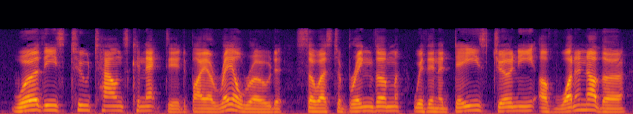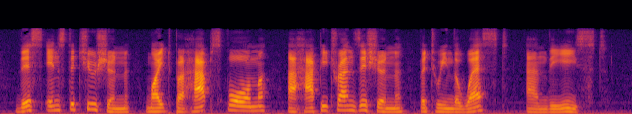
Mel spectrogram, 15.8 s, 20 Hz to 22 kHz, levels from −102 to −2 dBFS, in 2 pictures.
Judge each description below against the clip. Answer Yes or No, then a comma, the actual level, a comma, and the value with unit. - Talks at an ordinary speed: No, slow, 130 wpm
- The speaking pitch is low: Yes, low, 125 Hz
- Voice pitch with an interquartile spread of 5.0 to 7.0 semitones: Yes, wide, 5.4 semitones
